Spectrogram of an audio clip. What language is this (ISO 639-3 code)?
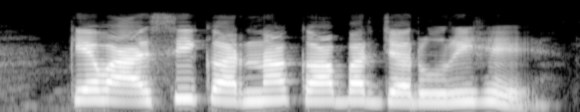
hne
